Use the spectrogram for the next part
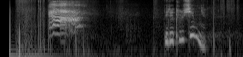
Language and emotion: Russian, neutral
